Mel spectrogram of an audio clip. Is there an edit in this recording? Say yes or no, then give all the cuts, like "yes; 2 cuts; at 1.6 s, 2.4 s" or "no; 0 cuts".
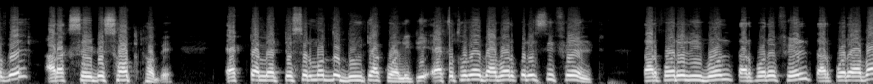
yes; 2 cuts; at 2.0 s, 4.5 s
